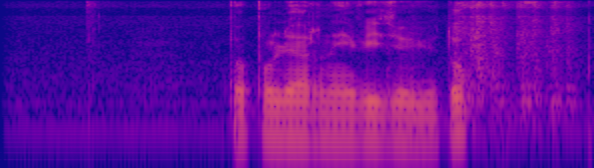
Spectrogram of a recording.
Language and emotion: Russian, neutral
